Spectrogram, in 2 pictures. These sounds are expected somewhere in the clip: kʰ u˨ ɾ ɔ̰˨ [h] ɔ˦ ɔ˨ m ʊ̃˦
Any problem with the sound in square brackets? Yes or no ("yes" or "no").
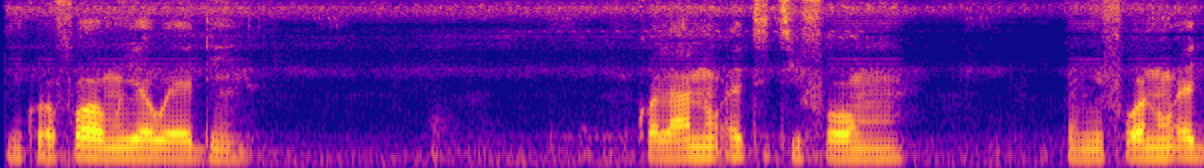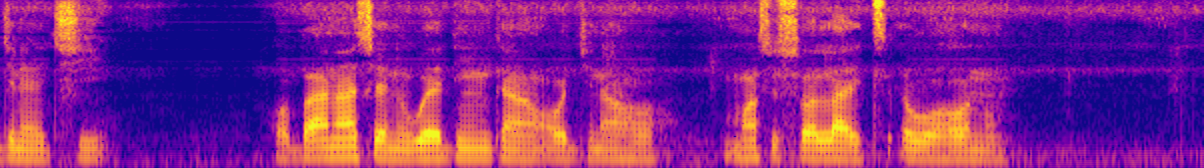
yes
